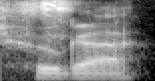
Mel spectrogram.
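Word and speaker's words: hygge: the hashtag for mine is actually pronounced Huga well I mean just do lives on Australia oh it is I choose pronounce Huga Yeah the more you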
